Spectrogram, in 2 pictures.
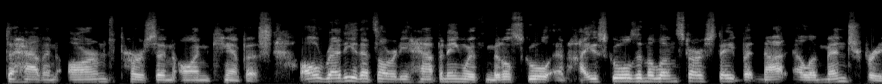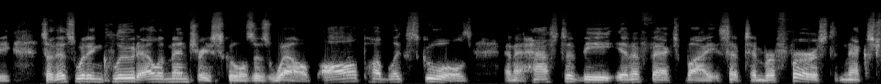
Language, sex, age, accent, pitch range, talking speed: English, male, 40-59, American, 110-135 Hz, 160 wpm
